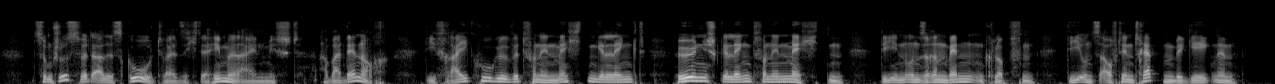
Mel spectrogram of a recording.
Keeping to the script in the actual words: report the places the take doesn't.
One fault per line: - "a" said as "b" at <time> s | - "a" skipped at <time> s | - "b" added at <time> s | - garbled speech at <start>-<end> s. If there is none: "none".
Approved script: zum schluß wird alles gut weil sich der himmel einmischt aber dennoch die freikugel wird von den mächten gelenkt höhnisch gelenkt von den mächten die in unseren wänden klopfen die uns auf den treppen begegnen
none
